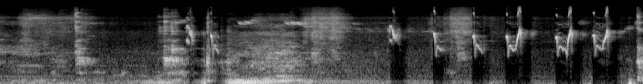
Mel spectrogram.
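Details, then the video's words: Lively bar-winged prinia song, rising chirps coming in an uneven series during the second half after a stretch of hissing noise and low rumbling that masks the start. "MASTERAN BURUNG MATERI CIBLEK ORIGINAL GACOR"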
